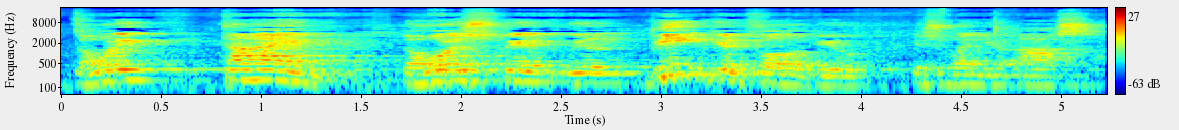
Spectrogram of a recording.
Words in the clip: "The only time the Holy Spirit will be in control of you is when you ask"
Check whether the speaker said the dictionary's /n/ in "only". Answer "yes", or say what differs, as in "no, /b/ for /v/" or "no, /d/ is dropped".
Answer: no, /n/ is dropped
